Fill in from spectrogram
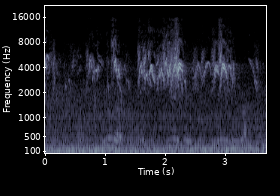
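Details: House sparrows flocking in snowfall, many quick chirps and tweets clustered together, with a low background rumble and faint lower sounds beneath the chatter.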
